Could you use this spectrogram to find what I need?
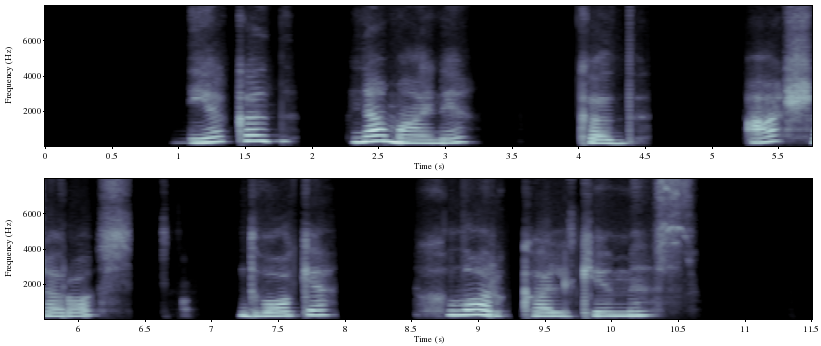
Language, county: Lithuanian, Šiauliai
